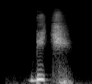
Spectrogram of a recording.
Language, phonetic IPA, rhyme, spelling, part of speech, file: Russian, [bʲit͡ɕ], -it͡ɕ, бич, noun, Ru-бич.ogg
- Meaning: 1. whip, scourge 2. scourge (a source of trouble, suffering, or destruction) 3. swipple 4. bum, hobo (impoverished, homeless person)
